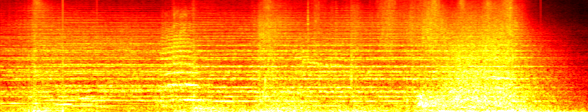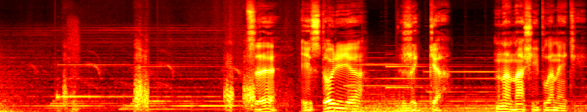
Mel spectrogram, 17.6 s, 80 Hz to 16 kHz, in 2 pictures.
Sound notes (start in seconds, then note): 2.4 trumpeting; 6.5 roars; 7.7 music fades to silence; 9.5 baby grunting softly; 9.5 gentle music playing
